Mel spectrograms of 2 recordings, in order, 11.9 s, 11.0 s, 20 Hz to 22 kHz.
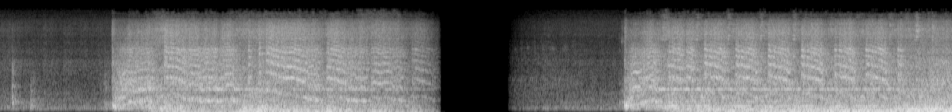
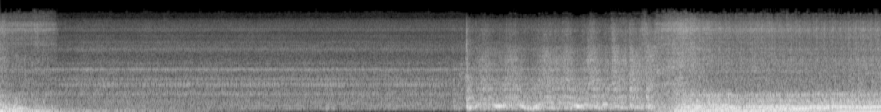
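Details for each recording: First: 1951 Chevy 1430 pickup inline six, seized motor freed with ATF in cylinders, last on road 1976: starter drags engine sluggishly about three turns a second, spins more briskly once given a 12-volt boost; slow cranking. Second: 1951 Chevy 1430 pickup inline six, formerly seized, fed from a jerry can with idle turned up, replacement fuel pump suspected bad: six catches and settles into steady, even idle, picking up smoothly when idle raised; normal idle.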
